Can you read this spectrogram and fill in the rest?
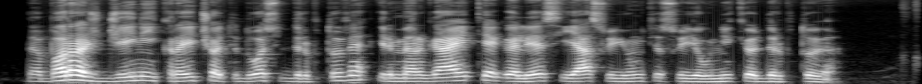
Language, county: Lithuanian, Kaunas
